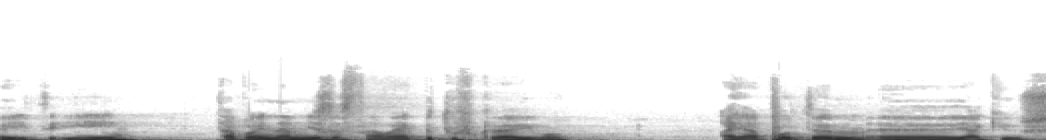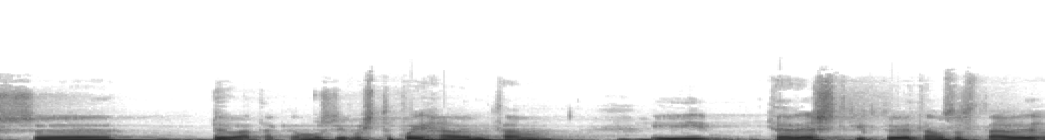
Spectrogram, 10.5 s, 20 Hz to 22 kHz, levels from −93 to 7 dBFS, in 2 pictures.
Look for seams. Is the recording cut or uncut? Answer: uncut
